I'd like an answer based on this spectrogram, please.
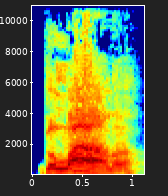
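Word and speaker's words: Dalila: and one way another how do you pronounce d a l i l a dilaa and I named my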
